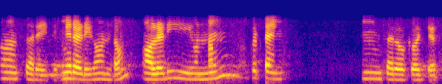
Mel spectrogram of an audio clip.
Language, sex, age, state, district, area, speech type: Telugu, female, 30-45, Andhra Pradesh, East Godavari, rural, conversation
